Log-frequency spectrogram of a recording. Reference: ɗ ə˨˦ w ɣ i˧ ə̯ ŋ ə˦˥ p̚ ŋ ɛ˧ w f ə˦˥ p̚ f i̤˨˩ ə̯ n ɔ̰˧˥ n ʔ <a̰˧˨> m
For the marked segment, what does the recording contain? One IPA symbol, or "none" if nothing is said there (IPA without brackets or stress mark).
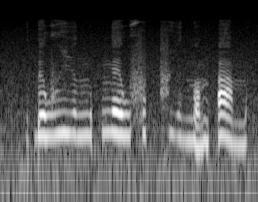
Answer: a˧˩˨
